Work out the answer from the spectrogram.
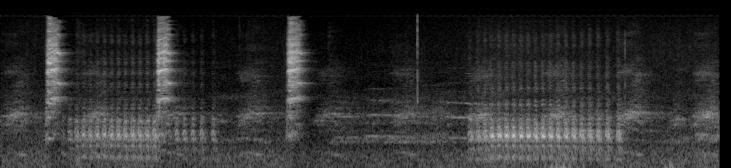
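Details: A grey peacock-pheasant gives its courtship song: fast, low, rattling series of clucking notes, two bursts about a second long, broken by three sharp, harsh squawks.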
